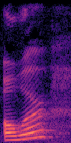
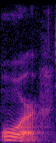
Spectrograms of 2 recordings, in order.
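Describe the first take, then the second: First: The word is said as two syllables. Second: The word is said as one syllable. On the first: The speaker calls it wrong. "You should not say o'er" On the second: The speaker calls it right. "Please note that I said or"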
